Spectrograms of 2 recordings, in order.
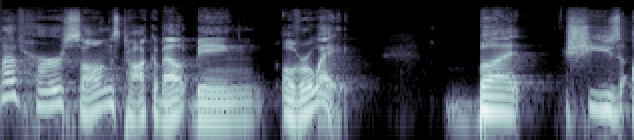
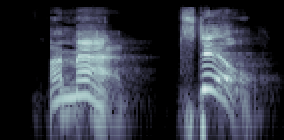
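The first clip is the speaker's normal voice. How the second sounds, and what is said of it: Imitates another person's voice. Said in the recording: “He sounds exactly like that, by the way. Did you guys like my impression? It's pretty, nope, pretty accurate.”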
